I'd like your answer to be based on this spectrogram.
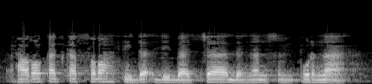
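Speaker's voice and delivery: normal talking voice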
